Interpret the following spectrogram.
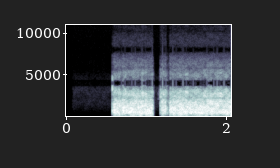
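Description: Loud burst of radio static from a public-safety scanner, a hiss with no voice in it, opening about half a second in after dead silence, with a short break just past a second in.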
